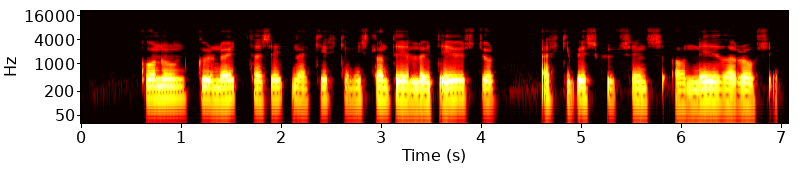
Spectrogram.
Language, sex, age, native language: Icelandic, male, 20-29, Icelandic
